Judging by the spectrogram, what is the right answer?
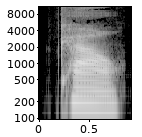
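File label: "cow", English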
